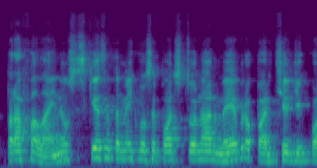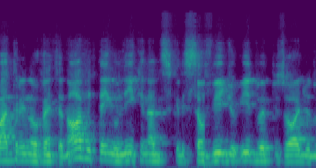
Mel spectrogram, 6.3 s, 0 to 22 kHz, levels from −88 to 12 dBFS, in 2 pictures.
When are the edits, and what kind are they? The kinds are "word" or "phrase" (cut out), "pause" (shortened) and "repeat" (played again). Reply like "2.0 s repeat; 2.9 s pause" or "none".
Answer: 5.2 s word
